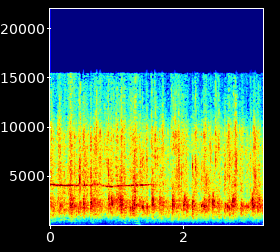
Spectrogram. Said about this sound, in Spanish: un buen aplauso al Señor.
